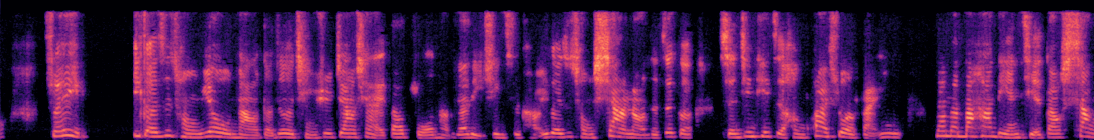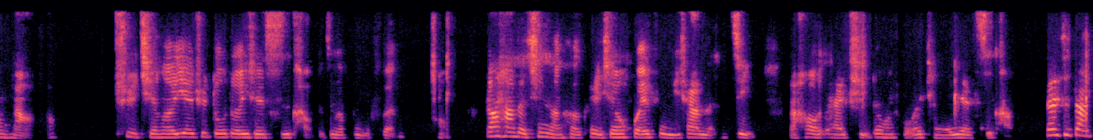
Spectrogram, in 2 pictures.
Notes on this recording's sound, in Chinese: 此為線上課程錄音檔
